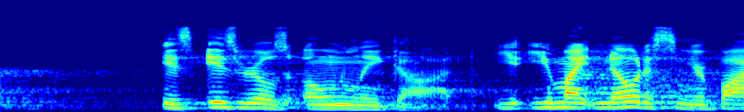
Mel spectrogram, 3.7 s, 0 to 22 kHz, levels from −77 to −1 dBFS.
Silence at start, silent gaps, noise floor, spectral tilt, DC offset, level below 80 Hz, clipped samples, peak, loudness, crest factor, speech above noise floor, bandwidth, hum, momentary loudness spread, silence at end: 0 s; none; -64 dBFS; -4.5 dB/octave; under 0.1%; -76 dBFS; under 0.1%; -6 dBFS; -29 LUFS; 24 dB; 34 dB; 8.2 kHz; none; 14 LU; 0 s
